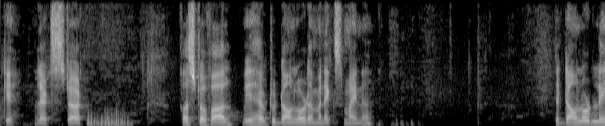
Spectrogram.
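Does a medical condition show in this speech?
No.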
